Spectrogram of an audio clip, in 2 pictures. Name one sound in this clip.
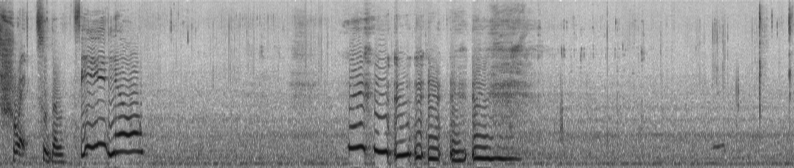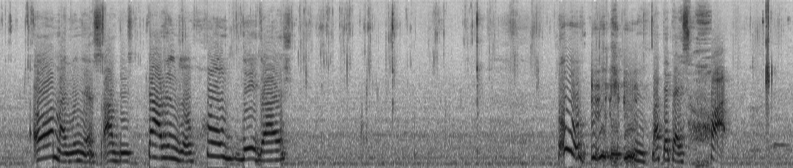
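A young woman speaks calmly and expressively close to a microphone.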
